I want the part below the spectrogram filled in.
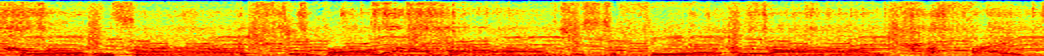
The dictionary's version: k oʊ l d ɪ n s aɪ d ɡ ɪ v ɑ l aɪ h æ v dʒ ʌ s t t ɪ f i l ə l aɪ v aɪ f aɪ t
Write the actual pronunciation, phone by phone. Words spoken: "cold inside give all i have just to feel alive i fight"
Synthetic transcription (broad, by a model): k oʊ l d ɪ n s aɪ d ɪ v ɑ n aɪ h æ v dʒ ʌ s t t ɪ f i l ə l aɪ aɪ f aɪ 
